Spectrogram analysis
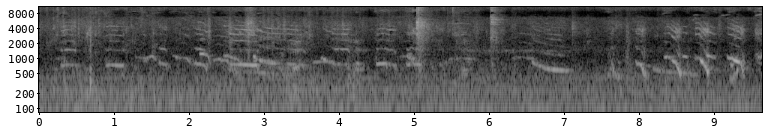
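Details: Rhodesian Ridgeback puppies whine in many short, thin, wavering whimpers that overlap and repeat throughout, over a steady low background hum. The puppies were raised with vacuum cleaner noise around their whelping box.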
